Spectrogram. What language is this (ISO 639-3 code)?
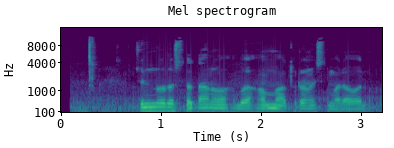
pus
